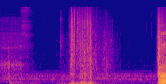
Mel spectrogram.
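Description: A container lid rattles open.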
